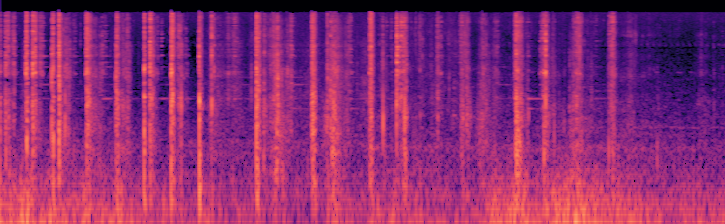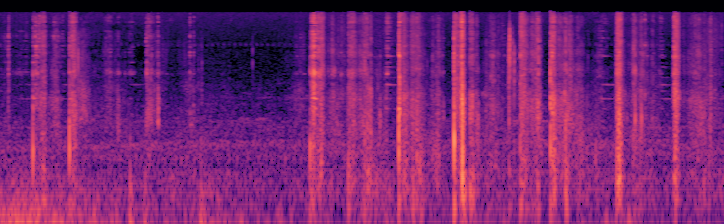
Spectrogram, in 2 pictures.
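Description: Loose dirt and pebbles spill and patter onto the ground.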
